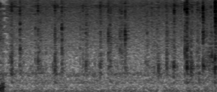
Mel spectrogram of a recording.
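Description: Faint typing on a computer keyboard: a quick run of soft keystrokes as a word is typed.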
